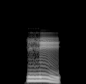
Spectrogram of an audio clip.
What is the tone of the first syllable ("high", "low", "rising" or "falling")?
falling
